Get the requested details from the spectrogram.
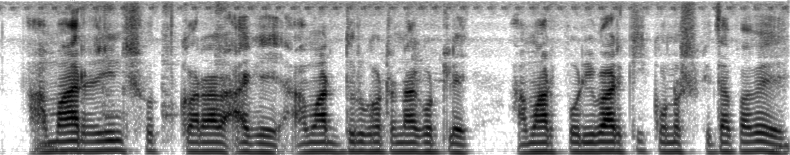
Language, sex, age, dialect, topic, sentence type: Bengali, male, 25-30, Northern/Varendri, banking, question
